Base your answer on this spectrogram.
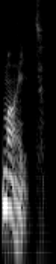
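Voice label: "mite", British English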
